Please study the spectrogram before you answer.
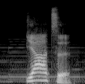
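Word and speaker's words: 鸭子: one is it Y yat is pronounced with a first tone in Mandarin there are four tones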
